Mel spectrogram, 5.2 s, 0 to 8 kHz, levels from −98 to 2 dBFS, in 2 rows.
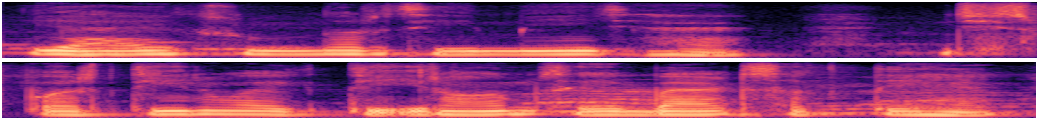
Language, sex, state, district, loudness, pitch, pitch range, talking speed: Hindi, male, Uttar Pradesh, Saharanpur, -16 LUFS, 135 Hz, 125-145 Hz, 175 wpm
